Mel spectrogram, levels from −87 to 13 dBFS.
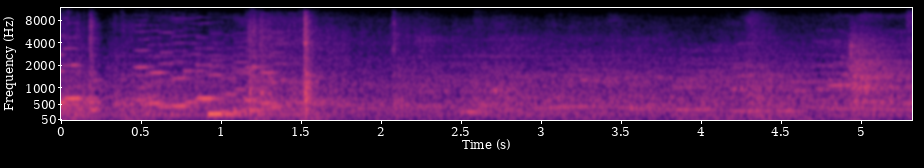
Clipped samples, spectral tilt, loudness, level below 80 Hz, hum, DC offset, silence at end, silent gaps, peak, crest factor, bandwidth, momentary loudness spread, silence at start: under 0.1%; -4.5 dB/octave; -32 LUFS; -56 dBFS; none; under 0.1%; 0 s; none; -8 dBFS; 24 dB; 11.5 kHz; 12 LU; 0 s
